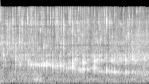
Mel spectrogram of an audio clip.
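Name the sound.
water poured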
